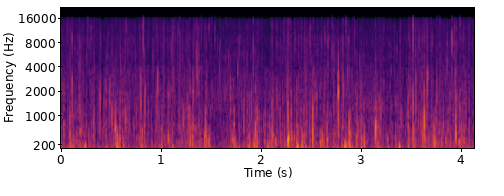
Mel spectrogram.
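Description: Fingertips scratch the top of a foam microphone cover wrapped in clear plastic film, giving a dense, steady stream of soft crackling crinkles. The sound is weighted toward the low end, with brief sharper pops scattered throughout and no pause.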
